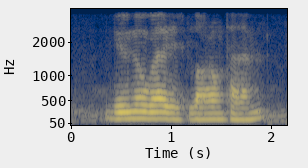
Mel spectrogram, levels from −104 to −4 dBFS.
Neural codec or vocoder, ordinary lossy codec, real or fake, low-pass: codec, 16 kHz, 4 kbps, FreqCodec, smaller model; none; fake; 3.6 kHz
